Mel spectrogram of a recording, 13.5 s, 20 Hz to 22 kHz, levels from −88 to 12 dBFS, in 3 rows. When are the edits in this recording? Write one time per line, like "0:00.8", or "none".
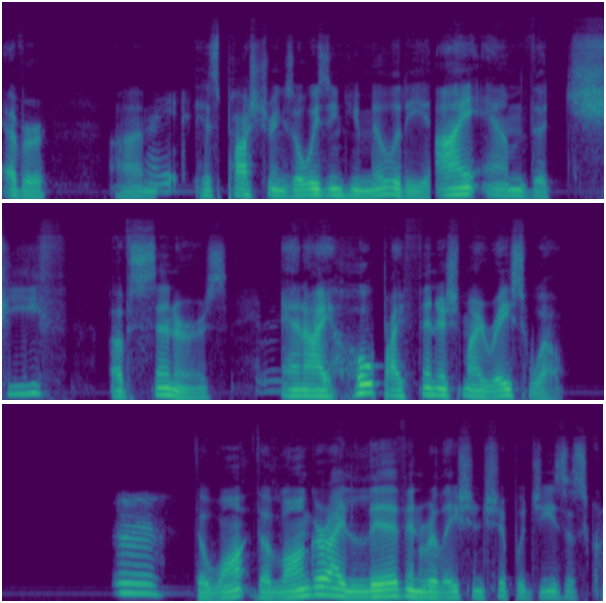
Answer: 0:03.2
0:10.4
